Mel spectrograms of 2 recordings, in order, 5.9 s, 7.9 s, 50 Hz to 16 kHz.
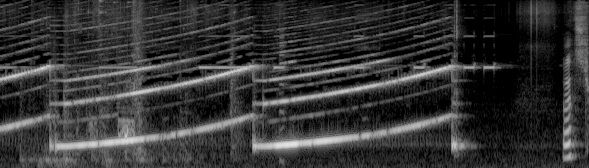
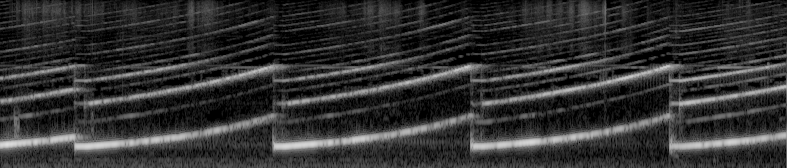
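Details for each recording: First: Simplex 4010 fire alarm panel, test 30, multi-tone horns after pulling the metal T-bar pull station: repeated rising whoop tones, each sweep climbing about two seconds then snapping back, loud and clear; horns sounding normally. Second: Simplex 4010 fire alarm panel multi-tone horns, reactivated after missing a signal until reset: rising sweep about every two seconds, one cycle cut short restarting early, double-skip catch-up; timing lag, cause unknown.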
